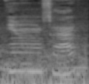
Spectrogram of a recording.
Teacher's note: ada nun sukun bertemu dengan huruf ifa yaitu sin, maka dibaca ifa atau samar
